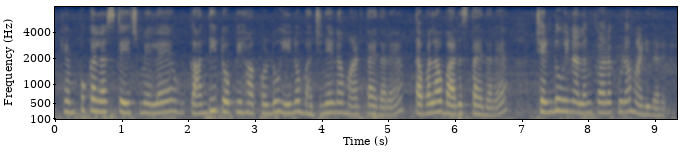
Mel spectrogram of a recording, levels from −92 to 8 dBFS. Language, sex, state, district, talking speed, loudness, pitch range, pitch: Kannada, male, Karnataka, Raichur, 120 wpm, -24 LUFS, 235-275 Hz, 255 Hz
